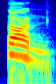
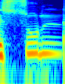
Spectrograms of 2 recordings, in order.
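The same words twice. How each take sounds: First: सन with a short "uh" vowel, like English "sun"; short a sound. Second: सुन with an "oo" vowel; mistaken u vowel. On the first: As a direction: say सन with अ, not u. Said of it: "स आ न". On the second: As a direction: say सुन with the u sound, as a misreading. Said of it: "हम इसको पढ़ेंगे सुन नहीं". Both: Shown as a demonstration.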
